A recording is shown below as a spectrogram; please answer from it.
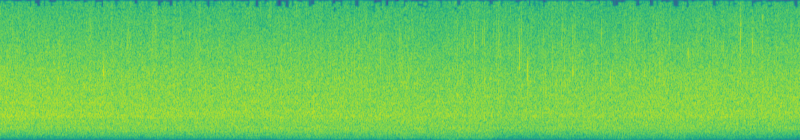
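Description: Heavy rain pelting the surface of a lake, a dense, steady hiss.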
